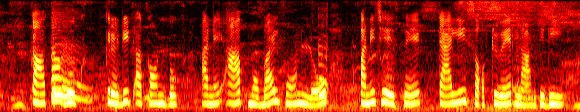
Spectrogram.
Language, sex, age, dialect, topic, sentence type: Telugu, female, 18-24, Central/Coastal, banking, statement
